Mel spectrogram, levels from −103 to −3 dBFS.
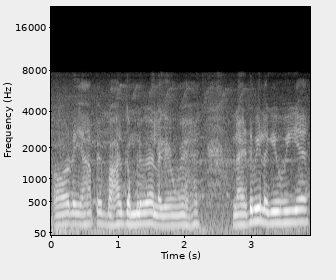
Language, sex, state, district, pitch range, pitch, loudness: Hindi, male, Punjab, Kapurthala, 140-165 Hz, 155 Hz, -14 LUFS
